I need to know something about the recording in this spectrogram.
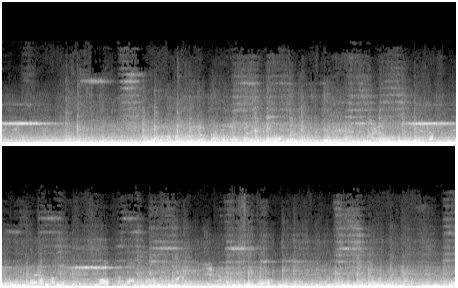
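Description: A passenger train running past on the tracks, its steady rumble broken by several drawn-out, high wheel squeals.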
